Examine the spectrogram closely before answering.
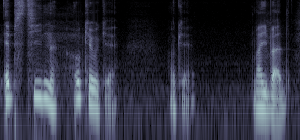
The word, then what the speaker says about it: Epstein: L'affaire epine non, il faut le prononcer en américain en fait les noms anglais. En anglais. Epstin.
